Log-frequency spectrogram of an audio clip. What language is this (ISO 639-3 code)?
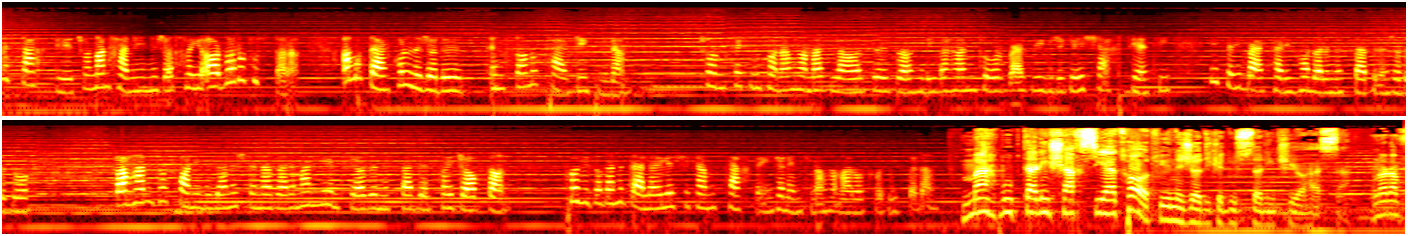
fas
